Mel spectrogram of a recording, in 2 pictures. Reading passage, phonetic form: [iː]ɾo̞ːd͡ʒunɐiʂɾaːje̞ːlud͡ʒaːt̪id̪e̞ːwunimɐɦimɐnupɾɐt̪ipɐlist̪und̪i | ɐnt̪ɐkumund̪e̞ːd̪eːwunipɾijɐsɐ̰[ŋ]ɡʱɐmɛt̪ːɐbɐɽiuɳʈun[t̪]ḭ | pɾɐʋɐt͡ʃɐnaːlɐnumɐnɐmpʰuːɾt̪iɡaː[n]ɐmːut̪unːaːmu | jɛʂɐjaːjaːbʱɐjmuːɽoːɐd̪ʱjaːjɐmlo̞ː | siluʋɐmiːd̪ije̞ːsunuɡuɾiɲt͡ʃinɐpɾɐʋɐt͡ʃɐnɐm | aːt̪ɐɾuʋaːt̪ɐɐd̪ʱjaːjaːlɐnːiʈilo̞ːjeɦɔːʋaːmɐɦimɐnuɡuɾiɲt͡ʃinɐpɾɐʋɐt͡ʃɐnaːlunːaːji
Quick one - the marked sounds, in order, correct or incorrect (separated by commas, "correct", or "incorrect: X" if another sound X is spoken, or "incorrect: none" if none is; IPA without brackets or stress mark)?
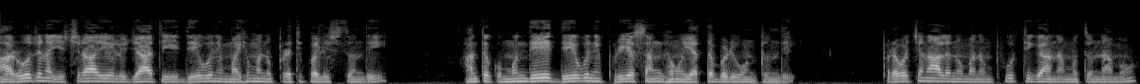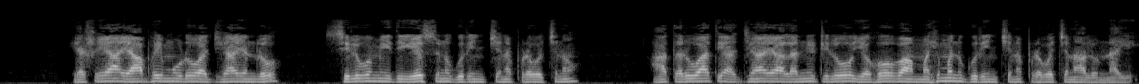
incorrect: aː, correct, incorrect: d̪, correct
